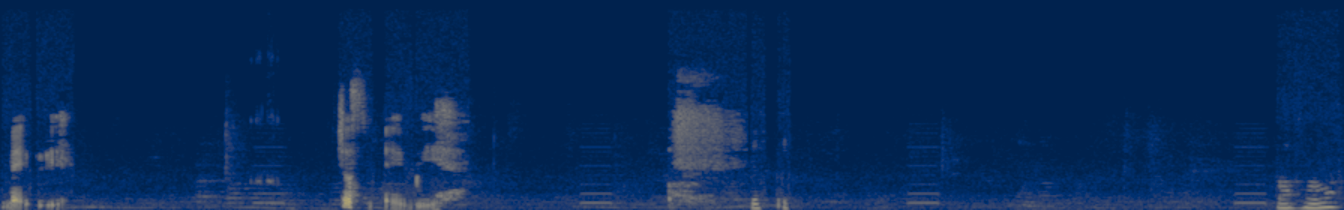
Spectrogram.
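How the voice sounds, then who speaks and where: A woman playing a tired, stubborn but playful patient in an intimate audio roleplay, murmuring sleepily and haltingly, often close to a whisper. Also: a little mellow, muffled recording. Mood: playful pleading. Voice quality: breathy, often dropping to a whisper.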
